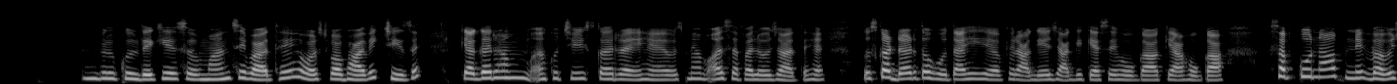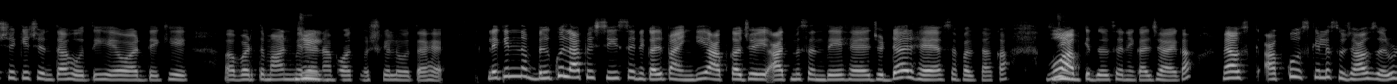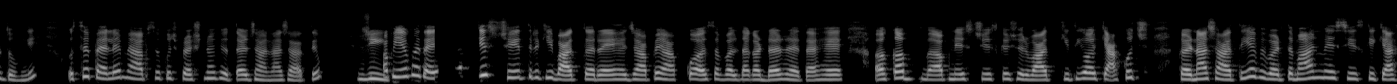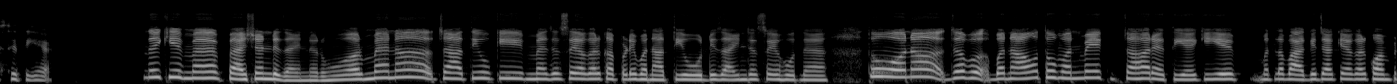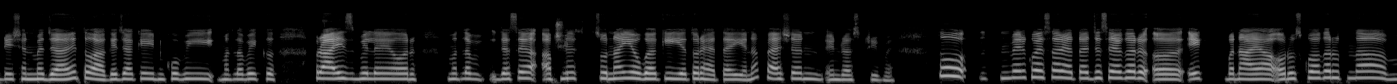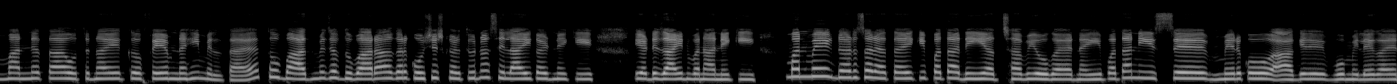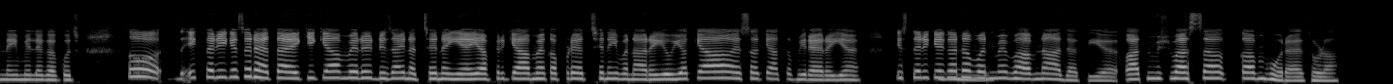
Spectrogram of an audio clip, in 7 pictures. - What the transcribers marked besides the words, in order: in English: "फ़ैशन डिज़ाइनर"; in English: "डिज़ाइन"; in English: "कॉम्पिटिशन"; in English: "प्राइज़"; in English: "फ़ैशन इंडस्ट्री"; in English: "फ़ेम"; in English: "डिज़ाइन"; in English: "डिज़ाइन"
- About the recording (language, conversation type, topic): Hindi, advice, असफलता का डर और आत्म-संदेह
